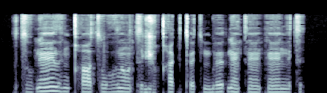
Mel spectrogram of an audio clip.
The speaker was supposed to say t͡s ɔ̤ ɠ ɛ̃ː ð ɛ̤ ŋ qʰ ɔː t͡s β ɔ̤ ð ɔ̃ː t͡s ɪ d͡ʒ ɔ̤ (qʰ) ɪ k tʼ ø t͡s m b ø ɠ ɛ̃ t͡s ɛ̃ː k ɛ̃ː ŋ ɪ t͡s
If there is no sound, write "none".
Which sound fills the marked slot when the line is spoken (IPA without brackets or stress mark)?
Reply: qʰ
